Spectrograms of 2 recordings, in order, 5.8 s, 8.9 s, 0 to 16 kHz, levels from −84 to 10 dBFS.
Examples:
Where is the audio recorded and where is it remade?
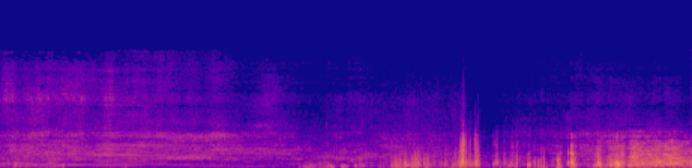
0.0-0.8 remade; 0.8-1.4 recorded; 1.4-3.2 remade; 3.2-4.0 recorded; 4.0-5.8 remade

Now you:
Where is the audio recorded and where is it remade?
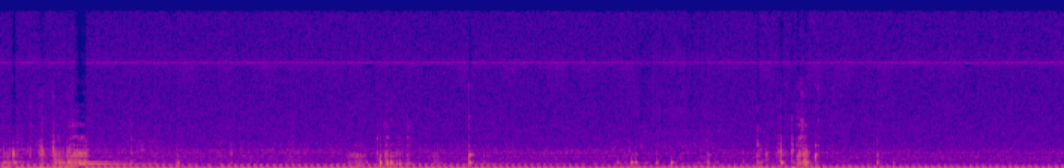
0.0-5.3 recorded; 5.3-6.0 remade; 6.0-8.9 recorded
